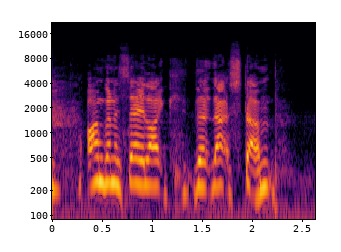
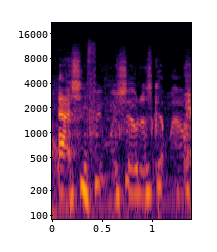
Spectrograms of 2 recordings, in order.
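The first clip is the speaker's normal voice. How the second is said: ordinary delivery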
